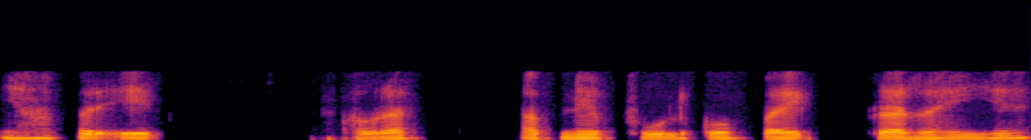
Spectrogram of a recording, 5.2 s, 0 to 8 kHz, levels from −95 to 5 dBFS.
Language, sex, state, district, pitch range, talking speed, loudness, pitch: Hindi, male, Bihar, Jamui, 115-130 Hz, 130 wpm, -19 LUFS, 125 Hz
